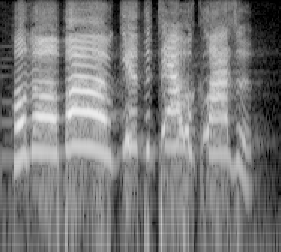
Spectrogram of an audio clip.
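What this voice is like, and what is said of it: Shouted tornado impression. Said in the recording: “worst tornado impression”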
